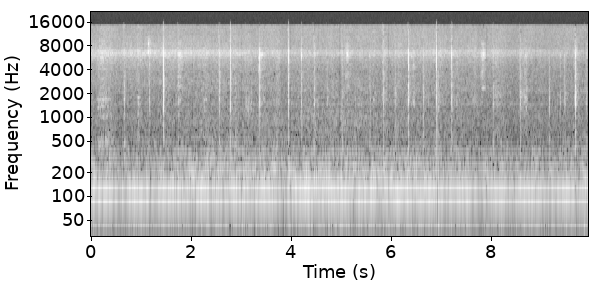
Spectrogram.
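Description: A fingernail taps and scratches the cover picture of a filled, printed cardboard box of pastel pencils, making short, dry, bright clicks with quick scratchy strokes. The clicks die away almost instantly and sit over a steady low hum throughout.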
